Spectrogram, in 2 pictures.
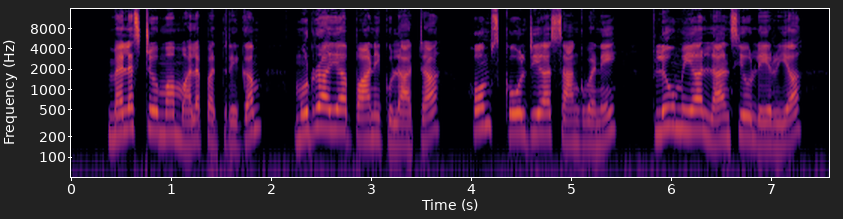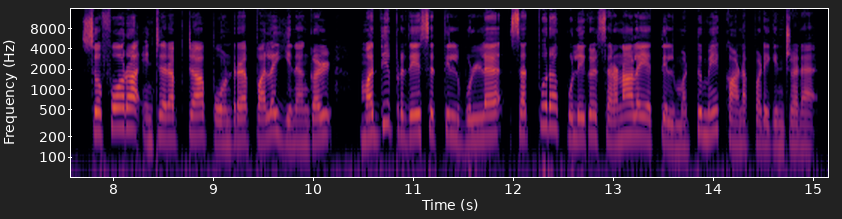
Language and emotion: Tamil, neutral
